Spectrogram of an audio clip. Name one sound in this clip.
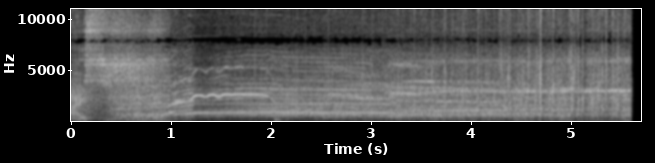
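A rock band plays loudly on stage, heard from within the crowd.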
